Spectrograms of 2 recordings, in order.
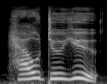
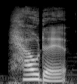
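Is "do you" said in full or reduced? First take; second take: full; reduced. First: "Do you" is said fully, each word clear. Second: "Do you" is weakened and blended into one syllable.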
